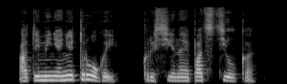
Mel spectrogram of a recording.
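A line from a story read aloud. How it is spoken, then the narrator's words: Barked. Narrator (Russian): рявкнул Энлот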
